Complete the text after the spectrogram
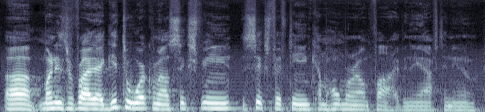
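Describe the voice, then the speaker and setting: A man in his fifties with a Maine accent preaches in a loose, storytelling way, circling back and restarting his sentences. His voice sits a little high yet sounds mellow and warm. He pokes fun at himself as he goes. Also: steady tone, fast talker. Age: 50s. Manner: rambling, folksy, self-deprecating, frequent restarts. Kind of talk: casual sermon storytelling.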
